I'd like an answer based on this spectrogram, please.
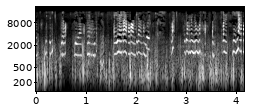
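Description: A dog whining and whimpering in a rapid string of short, high, wavering cries.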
